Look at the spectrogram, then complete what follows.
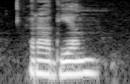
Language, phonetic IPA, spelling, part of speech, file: Polish, [ˈradʲjãn], radian, noun, LL-Q809 (pol)-radian.wav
